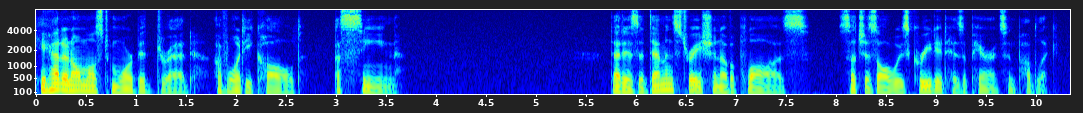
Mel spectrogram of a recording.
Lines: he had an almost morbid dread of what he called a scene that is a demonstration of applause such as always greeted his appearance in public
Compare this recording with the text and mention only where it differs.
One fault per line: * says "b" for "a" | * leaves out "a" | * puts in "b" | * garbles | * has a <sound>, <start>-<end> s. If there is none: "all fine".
all fine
